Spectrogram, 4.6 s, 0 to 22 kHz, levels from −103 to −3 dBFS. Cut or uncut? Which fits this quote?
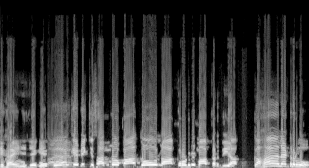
cut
